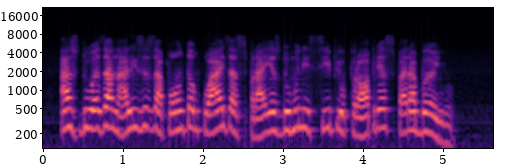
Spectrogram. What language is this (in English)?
Portuguese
